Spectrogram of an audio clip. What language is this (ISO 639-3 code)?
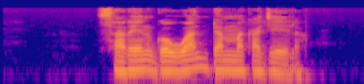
orm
